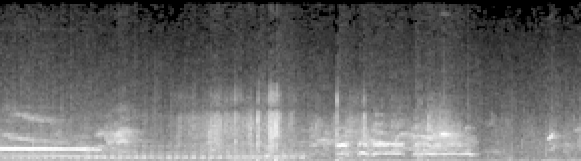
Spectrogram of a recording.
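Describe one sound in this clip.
Leaves rustle as a person pushes through dense foliage.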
